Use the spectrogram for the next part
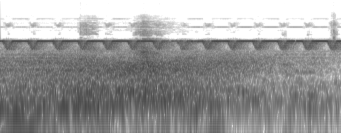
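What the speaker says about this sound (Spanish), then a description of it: "Mirá cómo empezó a sonar una alarma." An electronic alarm sounds a rapid, repeating warbling tone in even cycles, steady and fairly loud from start to finish, with no voices.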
